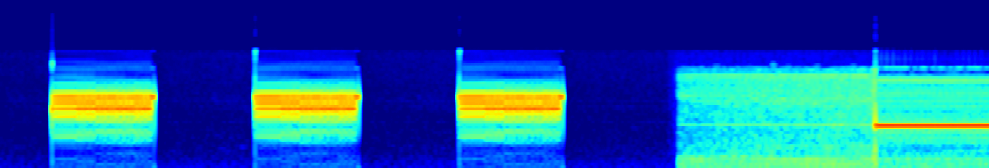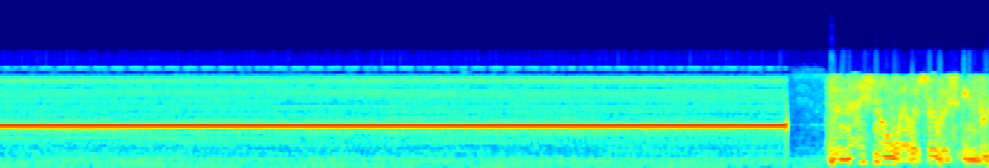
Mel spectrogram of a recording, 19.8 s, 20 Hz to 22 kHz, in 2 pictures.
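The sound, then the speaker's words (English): An emergency weather alert broadcast for a severe thunderstorm warning in southeastern Mecklenburg County and Union County, North Carolina: three short, harsh bursts of data noise, a brief hiss, then a loud, steady, piercing attention tone holding for about nine seconds before a voice begins speaking. “Mecklenburg has issued a severe thunderstorm warning for southeastern Mecklenburg County in the Piedmont of North Carolina, Union County in the Piedmont of North Carolina, until 2:45 p.m.”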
